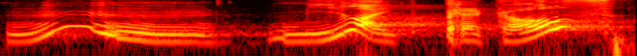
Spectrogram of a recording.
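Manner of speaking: slow, loud, savouring goblin; pickle-loving goblin. Acted. Goblin tastes the pickle, slow greedy relish. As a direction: relish it like a simple-minded monster.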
